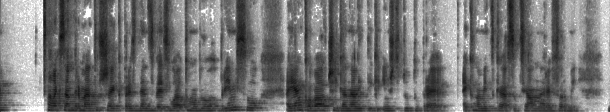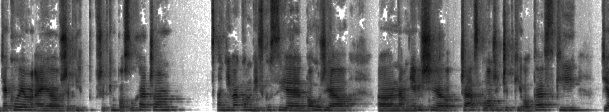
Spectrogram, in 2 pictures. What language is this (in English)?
Slovak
